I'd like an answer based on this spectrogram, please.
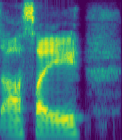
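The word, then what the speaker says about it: açaí: fiance all the time I know it's assai but I say aai all the time and she gets so mad say say it right again I say big cat I don't ever say it but I would say aai if I said I think Jus it's aai assai not ass assai assai for the purpose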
